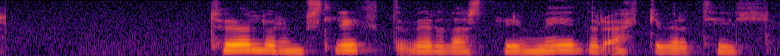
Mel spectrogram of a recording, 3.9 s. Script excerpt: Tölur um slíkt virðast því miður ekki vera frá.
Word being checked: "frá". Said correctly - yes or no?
no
